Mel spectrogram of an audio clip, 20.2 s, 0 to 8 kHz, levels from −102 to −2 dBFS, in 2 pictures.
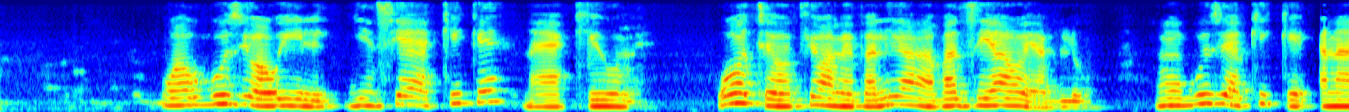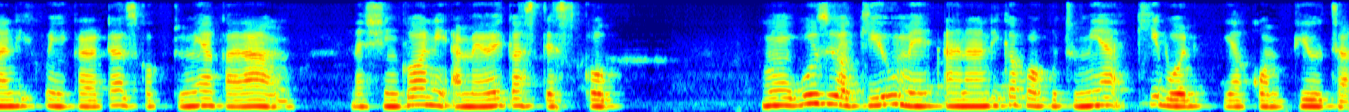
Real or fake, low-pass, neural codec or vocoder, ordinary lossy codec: fake; 7.2 kHz; codec, 16 kHz, 8 kbps, FunCodec, trained on Chinese and English, 25 frames a second; AAC, 48 kbps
